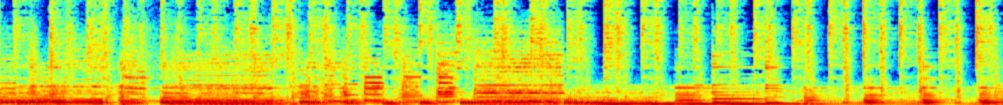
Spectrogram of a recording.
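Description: A small band plays live: electric guitars and an electronic keyboard trade chords and sustained notes over a steady beat.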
